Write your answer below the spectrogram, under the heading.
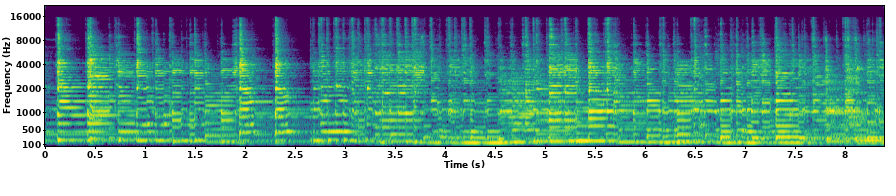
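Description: An Iraqi-style Zeryab oud with a cedar soundboard and Aquila red strings, played solo with a plectrum: quick runs of picked notes at first, then more held, ringing notes.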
